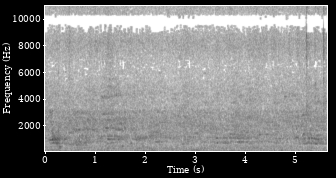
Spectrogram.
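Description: An escalator hums and rumbles steadily as it moves.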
